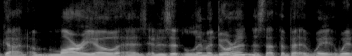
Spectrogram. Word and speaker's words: Limaduran: We've got Mario and is it Limodoran? Is that the way way to pronounce it? Lima Duran. Yeah. Lima like Lima Peru. Duran Duran.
